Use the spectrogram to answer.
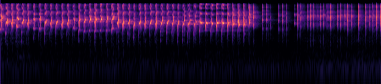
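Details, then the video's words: Lovebird chattering song meant as master training audio for fighter-class birds, with fast, regular harsh chirps three per second, slowly falling in pitch over five seconds, then a short gap and scratchier twittering. "Masteran durasi lovebird timi cepat nyaut tarung buat burung kelas fighter"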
